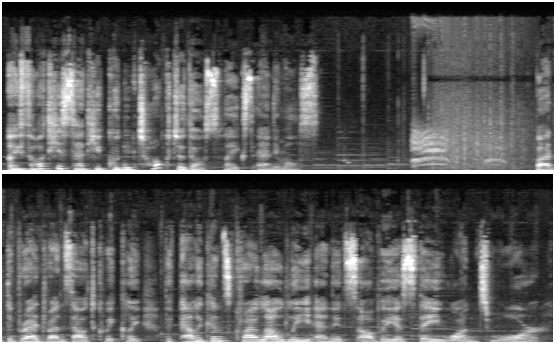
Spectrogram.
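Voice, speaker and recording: A woman reading scripted first-person story narration in an expressive way, acting out the lines as a heroine. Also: mid-range voice, a little slow, soft background music. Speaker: narrator voicing a game's heroine.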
